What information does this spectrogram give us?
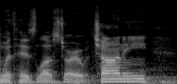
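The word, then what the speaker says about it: Chani: his love story with Johnny or Cheney in that version that's what the how they pronounce it but I really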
